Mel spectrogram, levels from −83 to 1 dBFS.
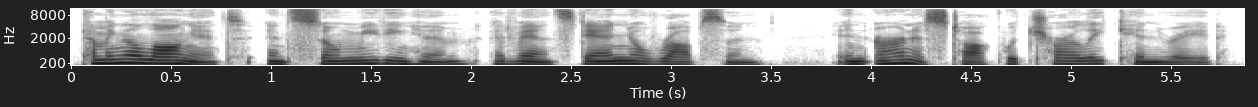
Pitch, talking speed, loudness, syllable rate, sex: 165 Hz, 165 wpm, -16 LUFS, 4.9 syllables/s, female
